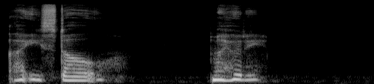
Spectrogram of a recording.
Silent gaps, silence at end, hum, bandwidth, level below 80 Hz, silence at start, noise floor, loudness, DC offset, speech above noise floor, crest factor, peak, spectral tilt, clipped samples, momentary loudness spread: none; 1.15 s; none; 17.5 kHz; -66 dBFS; 0.1 s; -67 dBFS; -21 LUFS; under 0.1%; 47 dB; 16 dB; -8 dBFS; -5 dB/octave; under 0.1%; 14 LU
